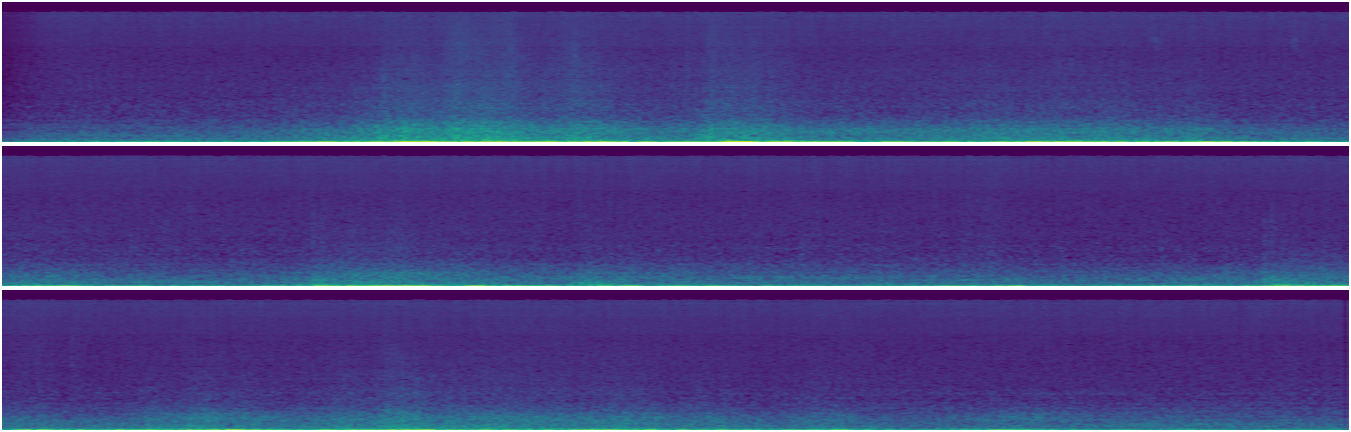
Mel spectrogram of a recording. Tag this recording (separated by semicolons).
howling; blow; blowing; wind; windy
